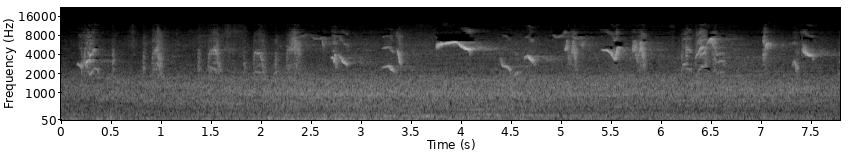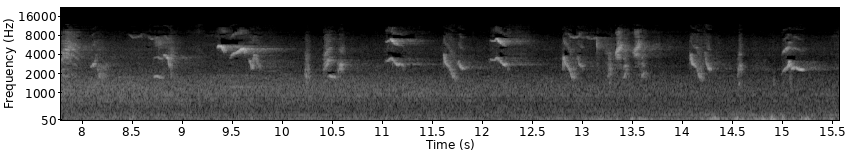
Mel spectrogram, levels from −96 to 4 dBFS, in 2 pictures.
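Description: Nothing goes wrong anywhere in the audio, so there's no fault to point to at any moment.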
